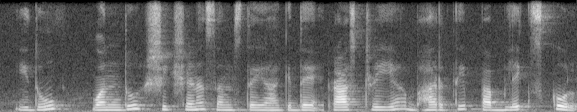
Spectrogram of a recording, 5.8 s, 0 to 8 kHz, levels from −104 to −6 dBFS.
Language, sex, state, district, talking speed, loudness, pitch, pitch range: Kannada, female, Karnataka, Raichur, 105 wpm, -22 LUFS, 190 Hz, 180-225 Hz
